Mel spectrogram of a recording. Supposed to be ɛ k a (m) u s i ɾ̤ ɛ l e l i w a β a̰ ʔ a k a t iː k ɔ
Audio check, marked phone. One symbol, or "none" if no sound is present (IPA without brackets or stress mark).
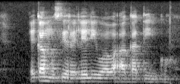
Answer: m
